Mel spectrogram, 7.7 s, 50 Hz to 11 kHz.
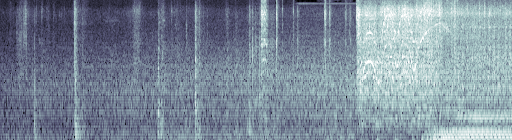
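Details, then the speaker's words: First startup of a car engine after all four rod bearings were replaced to cure rod knock on cylinder 1; cranks briefly, catches and settles into a smooth, even idle with no bottom-end knocking. Normal idle. "Look now, nothing. No rod knock at all. That's how you fix it, man, straight up."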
